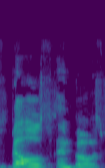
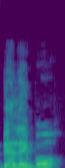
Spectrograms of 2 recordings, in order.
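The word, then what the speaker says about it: Belles et Beaux: Spanish, not French, but my group name in Plainfield is Bells and Bows, which is an incorrect pronunciation, but the name is French. So we just stuck with it being wrong. But we've had some announcers say it correctly.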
